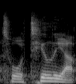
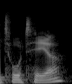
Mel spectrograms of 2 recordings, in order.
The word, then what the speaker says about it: tortilla: or suck series is I was pronouncing tortilla tortillia on purpose. Right. It's like I say bon appetite. I'm purposely saying that. Uh, I mean that's pretty obvious. Most people know, but not everyone knew about the tortillia where it's meant to be tortilla.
